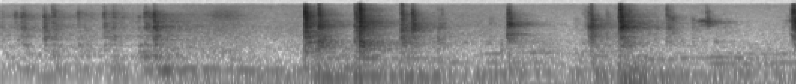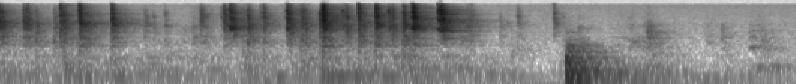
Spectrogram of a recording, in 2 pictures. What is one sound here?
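A blade scrapes against a wooden surface.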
